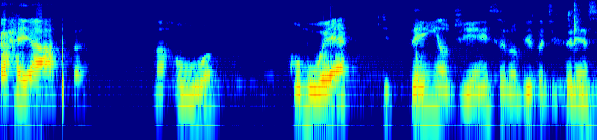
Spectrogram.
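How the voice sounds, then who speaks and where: With an ordinary speaking voice, a man talks in lively intonation at a fairly high pitch. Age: 50s. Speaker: actor and theatre director. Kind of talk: casual interview chat. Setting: Instagram live video call.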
